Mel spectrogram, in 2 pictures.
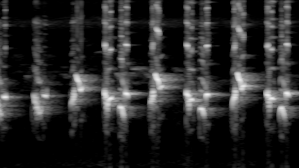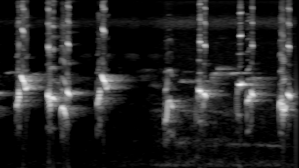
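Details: Yellow-vented bulbul with long morning 'gacor ropel' song for lure or master training: rhythmic, paired gurgling notes repeated roughly three per second, ending in a looser run of scattered chirps.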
